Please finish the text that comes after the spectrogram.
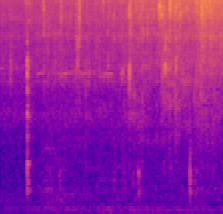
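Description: Okra and potato fry in oil with a kalo jeera and methi tempering, a soft, even sizzle with a few tiny pops, quiet and close.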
